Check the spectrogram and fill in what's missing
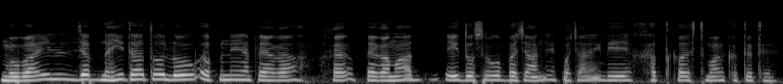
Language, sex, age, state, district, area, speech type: Urdu, male, 30-45, Delhi, Central Delhi, urban, spontaneous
